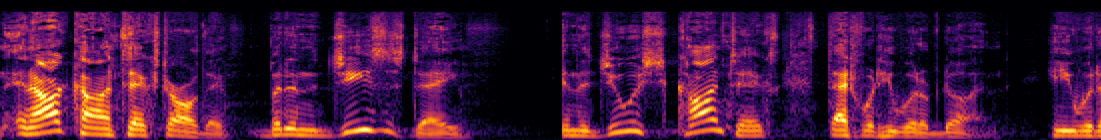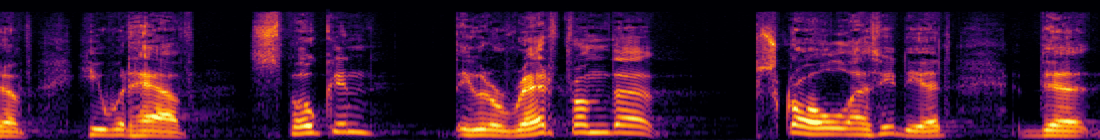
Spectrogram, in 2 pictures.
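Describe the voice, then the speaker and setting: A male preacher giving an informal, conversational devotional on scripture in a halting way, his voice echoing through a church sanctuary like a cathedral. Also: mid-range voice. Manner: conversational, halting with repeated words. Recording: echoey church sanctuary, long reverb.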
